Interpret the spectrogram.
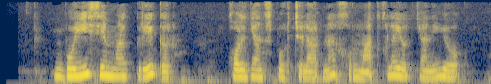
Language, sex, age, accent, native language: Uzbek, female, 18-24, Surxondaryo, Uzbek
